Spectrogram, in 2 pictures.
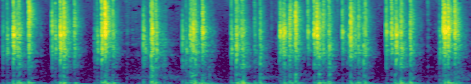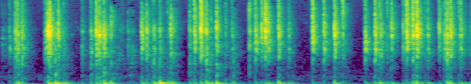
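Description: Long nails tap quickly and scratch across the inner panel of a flattened, thin, hollow brown corrugated cardboard box. The result is a fast, uneven run of dry, bright, papery taps and scrapes over a steady low hum.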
